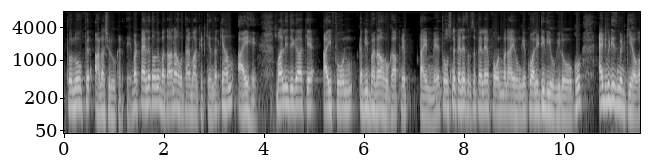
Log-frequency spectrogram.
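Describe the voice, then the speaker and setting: A man's voice: mid-range voice, a little mellow. A man teaching English at a local institute, answering interview questions in a casual, humble way, often repeating his phrases.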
